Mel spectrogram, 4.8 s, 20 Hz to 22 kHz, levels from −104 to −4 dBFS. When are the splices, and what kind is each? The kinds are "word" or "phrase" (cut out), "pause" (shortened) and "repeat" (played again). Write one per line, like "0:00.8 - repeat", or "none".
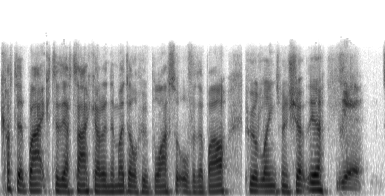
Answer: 0:03.0 - pause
